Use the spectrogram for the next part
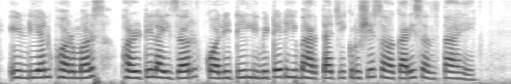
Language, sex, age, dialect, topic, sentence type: Marathi, female, 18-24, Varhadi, agriculture, statement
